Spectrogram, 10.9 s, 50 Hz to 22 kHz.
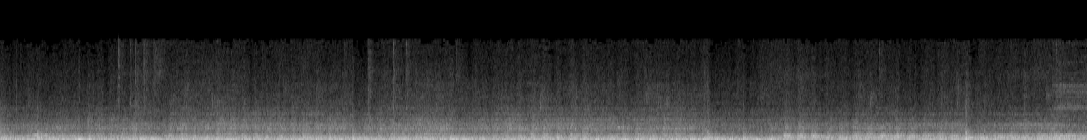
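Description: JR 185 series electric train running, heard from on board: steady running noise with the wheels clacking over rail joints and points.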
